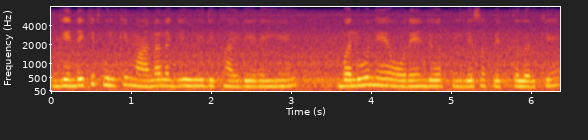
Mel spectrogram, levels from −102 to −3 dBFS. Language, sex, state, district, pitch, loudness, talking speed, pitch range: Hindi, male, Madhya Pradesh, Dhar, 210 Hz, -16 LUFS, 180 wpm, 200-220 Hz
